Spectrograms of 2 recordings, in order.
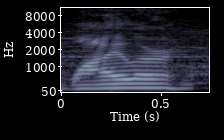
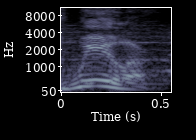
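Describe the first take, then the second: First: The first vowel sounds like 'eye'. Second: The first vowel sounds like 'ee'. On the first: The speaker calls it wrong. "I don't know why I switched to Weiler" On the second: The speaker calls it right. "So it's Wheeler"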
